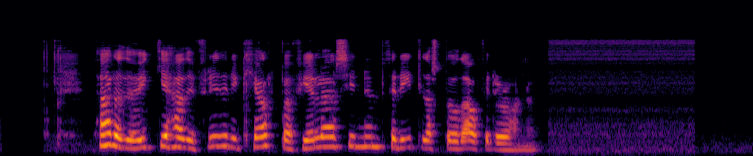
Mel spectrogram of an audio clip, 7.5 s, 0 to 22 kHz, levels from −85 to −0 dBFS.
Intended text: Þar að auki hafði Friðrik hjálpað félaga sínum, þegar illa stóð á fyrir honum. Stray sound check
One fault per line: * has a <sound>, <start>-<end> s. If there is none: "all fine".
all fine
